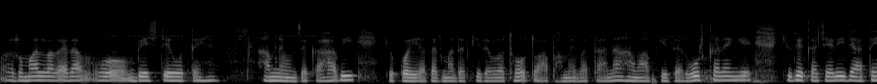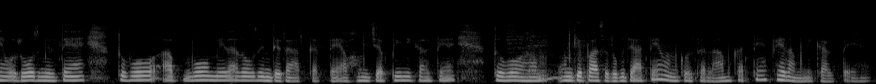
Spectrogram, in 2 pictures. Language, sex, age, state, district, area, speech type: Urdu, female, 30-45, Uttar Pradesh, Shahjahanpur, urban, spontaneous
